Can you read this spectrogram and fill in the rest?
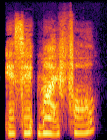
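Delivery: small, hushed and hesitant; hesitant question. A narrator's reading. Frail girl timidly asks if it's her fault, hushed. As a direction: barely dare to ask it. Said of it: "before she could bring herself to ask".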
